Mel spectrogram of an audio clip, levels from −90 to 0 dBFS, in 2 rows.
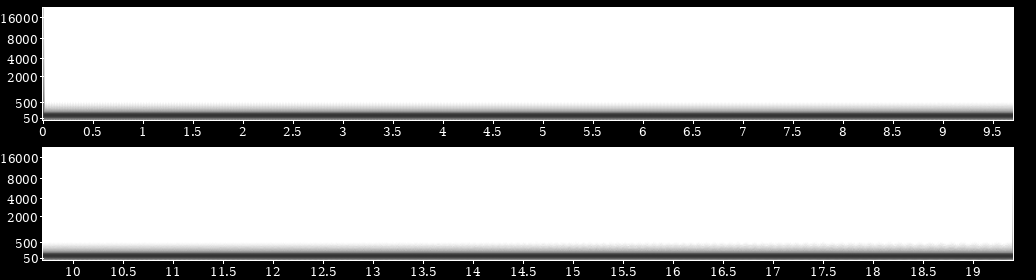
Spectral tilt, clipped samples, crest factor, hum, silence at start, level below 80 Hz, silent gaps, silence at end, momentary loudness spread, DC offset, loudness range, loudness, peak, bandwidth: -30 dB/octave; under 0.1%; 4 dB; none; 0 s; -64 dBFS; none; 0 s; 0 LU; under 0.1%; 0 LU; -23 LUFS; -18 dBFS; 0.2 kHz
